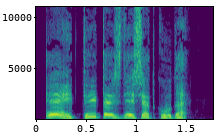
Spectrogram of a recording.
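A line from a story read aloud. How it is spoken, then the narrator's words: Shouted. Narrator (Russian): крикнул мне он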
